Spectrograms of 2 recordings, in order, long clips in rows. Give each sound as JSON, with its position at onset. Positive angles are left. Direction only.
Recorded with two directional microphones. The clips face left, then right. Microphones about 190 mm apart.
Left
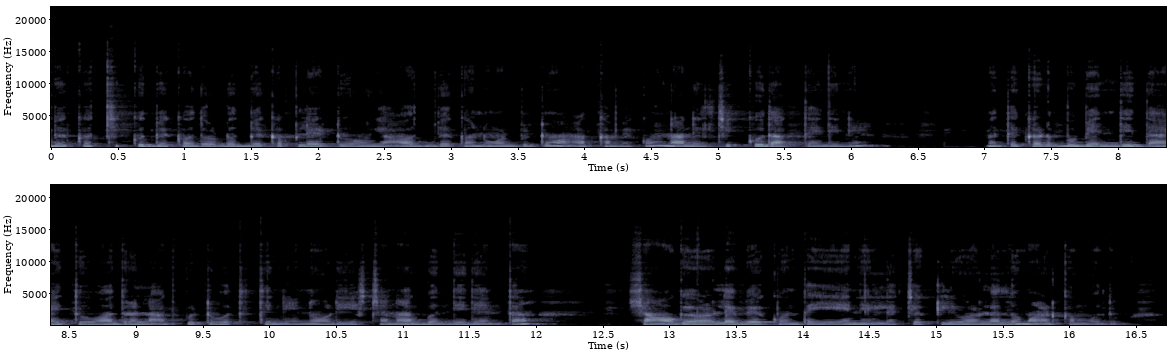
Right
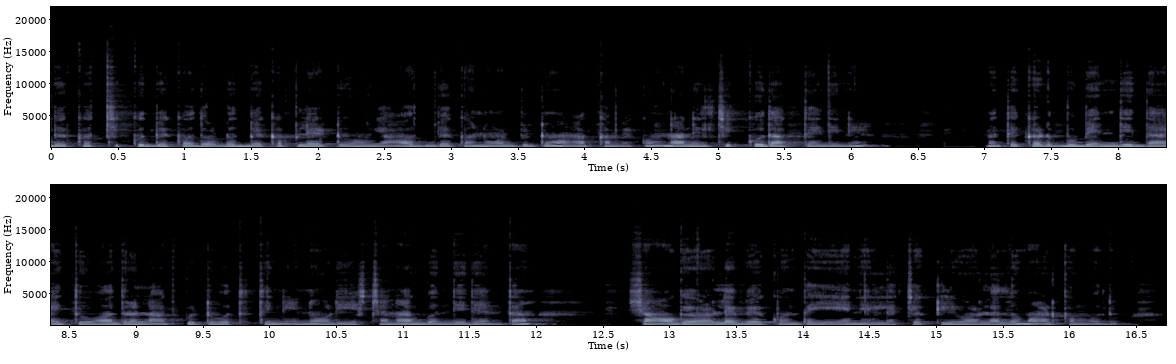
{"t": 0.0, "sound": "a woman's voice", "side_deg": -20}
